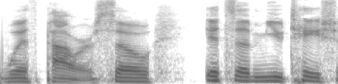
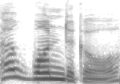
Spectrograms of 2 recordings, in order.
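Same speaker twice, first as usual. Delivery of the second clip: put-on British accent, pitched up; 8 semitones higher than usual. Showing how they said the place name: put-on British accent. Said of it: "like a British thing".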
